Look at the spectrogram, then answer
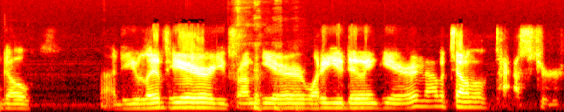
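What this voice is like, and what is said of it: Speaks with a noticeable accent. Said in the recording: “they would hear my accent”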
